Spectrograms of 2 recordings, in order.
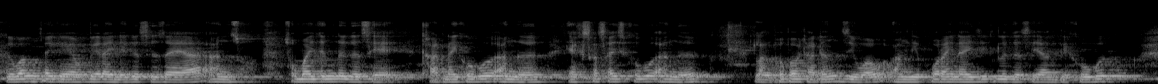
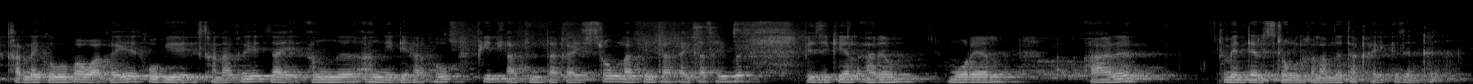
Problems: none marked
